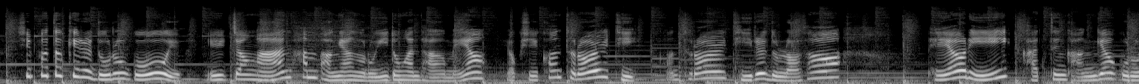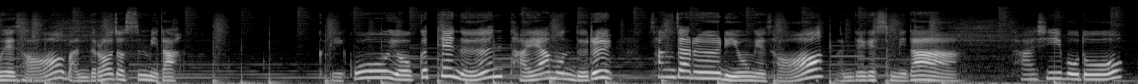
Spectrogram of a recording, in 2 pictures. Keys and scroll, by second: 6.3 super+d, 7.5 super+d.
